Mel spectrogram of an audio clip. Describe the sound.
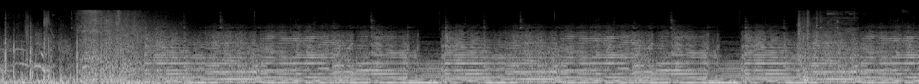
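A pistol shot cracks sharply near the start over sustained music that plays throughout.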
